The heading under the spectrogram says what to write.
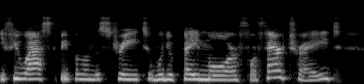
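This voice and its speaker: This woman has a Brazilian accent and a high pitch. She talks at a moderate pace with fairly even intonation. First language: Portuguese. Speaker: renewable energy trade association executive. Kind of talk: interview. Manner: halting, many repetitions.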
